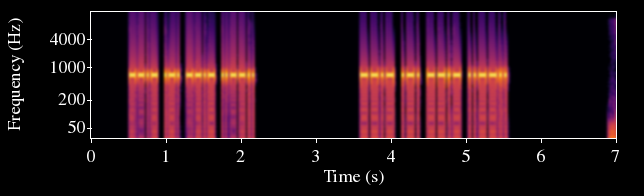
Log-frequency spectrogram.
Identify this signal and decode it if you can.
Morse code, heard as a keyed tone, about 41 wpm, 700 Hz. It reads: QRQ? QRQ?
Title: Speed-Racing Q-Codes - 35wpm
